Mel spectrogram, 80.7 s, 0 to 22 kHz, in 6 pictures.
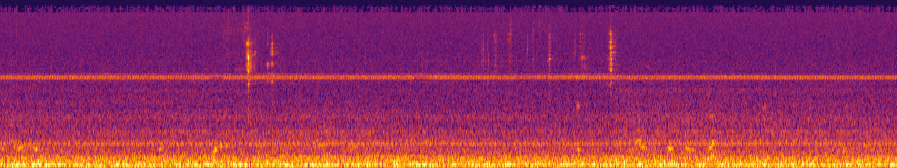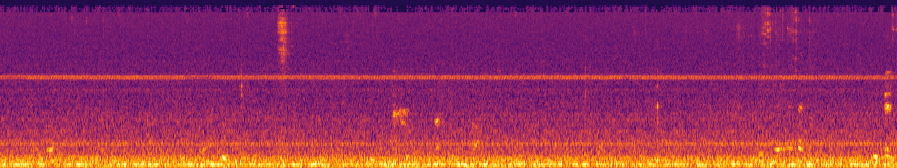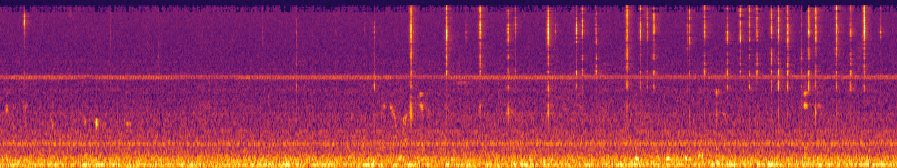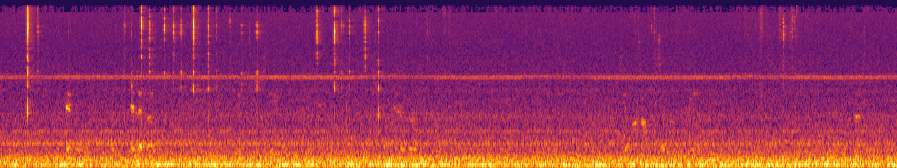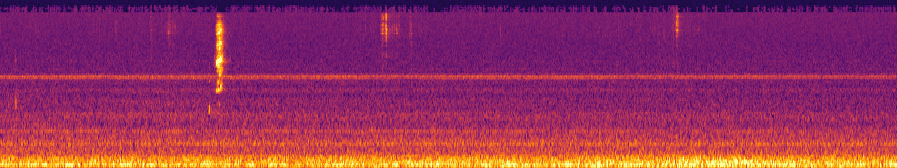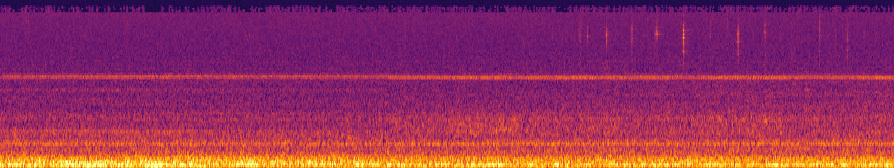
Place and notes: What you listen is the sound of rats, as they get inside and outside the bushes, in order to eat. They were attracted by maccaroni with cheese. The recorder was placed just beside the bait, and several weird noises can be heard, including a squeak during 3.28, and some chewing later on. A noise reduction filter was applied, and an amplification of the audio. The rats where of the rattus norwegicus species.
